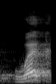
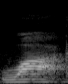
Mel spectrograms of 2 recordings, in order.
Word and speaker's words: walk: ወይ መመልከት ማለት ነው ብዙ ጊዜ በwa የሚጀምሩ ቃላቶችን በትክክል pronounce አናረጋው ይሄን አንብቡልኝ ስል ብዙ ሰው እንደም ይለኝ ወክ ነው የሚለኝ ወክ አይደለም ዋክ ነው because ይሄን ብቻ ይሁን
